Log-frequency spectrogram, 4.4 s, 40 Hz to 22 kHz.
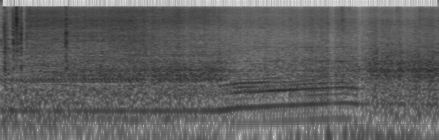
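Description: Nissan Skyline V36 sedan's V6 engine heard from inside the cabin after a downshift. It runs steadily at first, then its note rises as the car accelerates for about a second and a half, and eases off near the end.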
